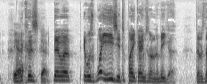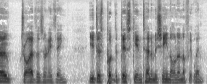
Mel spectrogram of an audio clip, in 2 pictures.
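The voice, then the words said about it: British accent. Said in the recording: “I'm a British person. You might have noticed my accent.”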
